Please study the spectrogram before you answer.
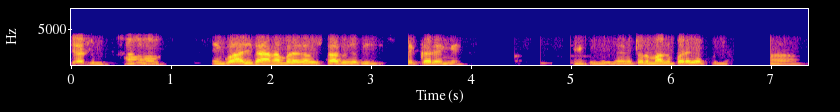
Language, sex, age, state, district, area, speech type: Hindi, male, 30-45, Uttar Pradesh, Mau, rural, conversation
